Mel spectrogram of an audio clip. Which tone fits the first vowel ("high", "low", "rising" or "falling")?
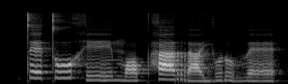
high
